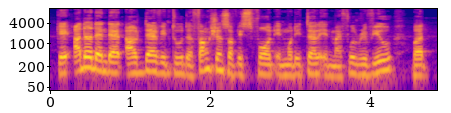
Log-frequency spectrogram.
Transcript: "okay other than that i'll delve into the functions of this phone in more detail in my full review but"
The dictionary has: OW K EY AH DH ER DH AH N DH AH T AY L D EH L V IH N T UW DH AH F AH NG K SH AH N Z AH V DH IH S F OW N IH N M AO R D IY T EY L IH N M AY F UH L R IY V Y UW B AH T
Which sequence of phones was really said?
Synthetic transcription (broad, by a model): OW K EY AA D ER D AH N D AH T AY L D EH V IH N T UW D AH F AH NG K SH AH N S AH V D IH S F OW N IH N M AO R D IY T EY L IH N M AY F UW L R IY V Y UW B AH T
